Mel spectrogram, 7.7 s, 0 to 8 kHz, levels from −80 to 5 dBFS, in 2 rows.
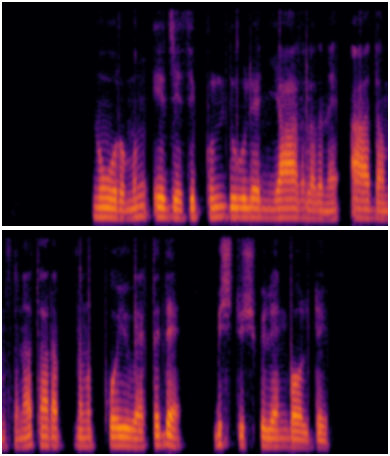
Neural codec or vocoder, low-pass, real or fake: codec, 16 kHz in and 24 kHz out, 1 kbps, XY-Tokenizer; 7.2 kHz; fake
